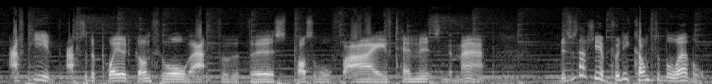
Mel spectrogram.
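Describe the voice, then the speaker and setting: A man giving casual video game commentary, thinking aloud in a musing, dryly critical way. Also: medium pitch. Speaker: let's play host. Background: music behind the voice.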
